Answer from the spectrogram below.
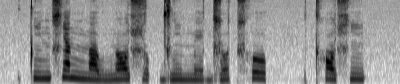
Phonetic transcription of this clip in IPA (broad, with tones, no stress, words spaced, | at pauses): t̪ĩ˧nɕã˥˧nma˨˩w n̪ɔ˧ɕo˨p̚ d͡zĩ˨˩me˨˩ d͡zo˧t͡sʰo˦p̚ | t̪ʰɔ˨˩ɕĩ˨k̚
